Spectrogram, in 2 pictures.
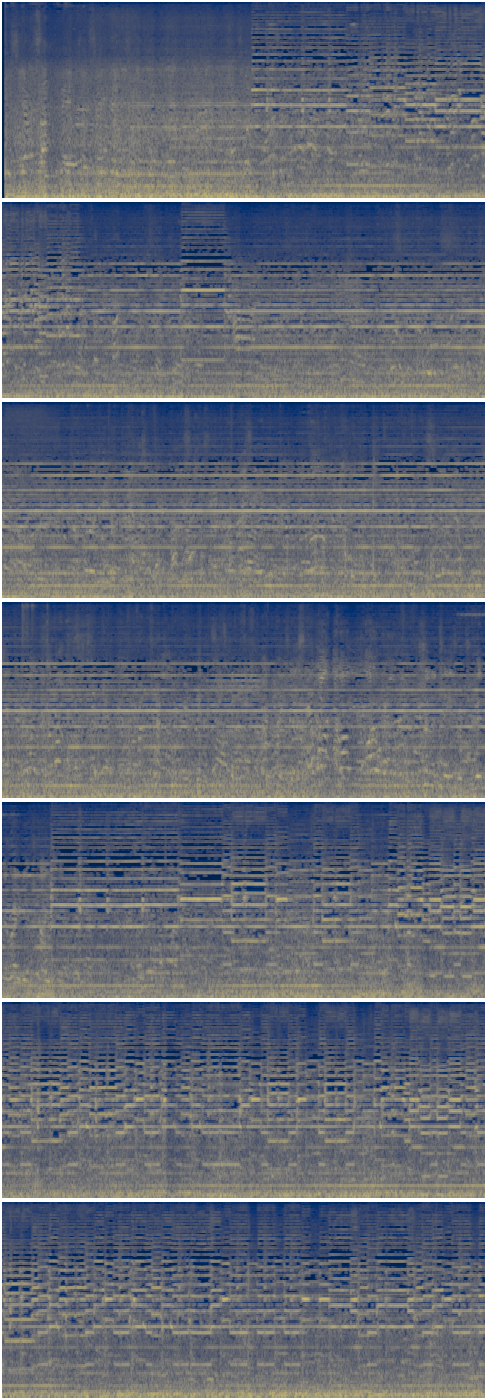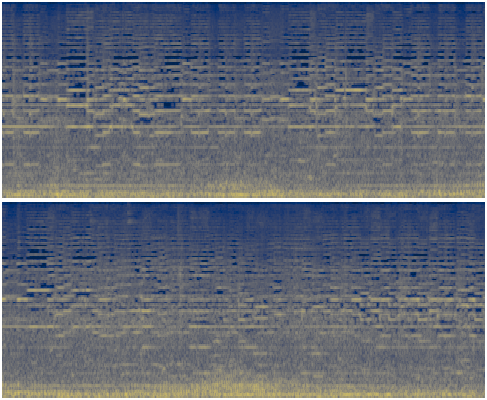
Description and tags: Kings Cross - Bagpipes outside Station
ambiance, ambience, ambient, atmosphere, background-sound, city, field-recording, general-noise, london, soundscape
